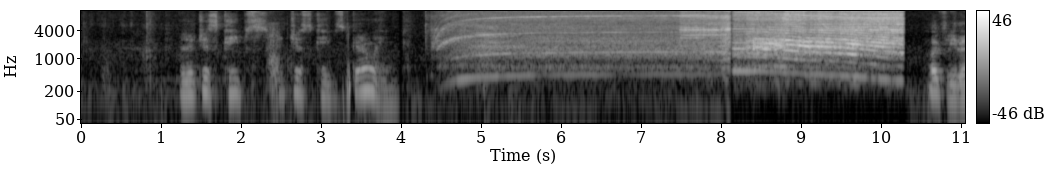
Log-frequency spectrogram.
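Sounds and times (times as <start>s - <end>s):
rotary grinder whine: 4.3s - 10.3s
grinder grinding metal: 4.4s - 10.3s.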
